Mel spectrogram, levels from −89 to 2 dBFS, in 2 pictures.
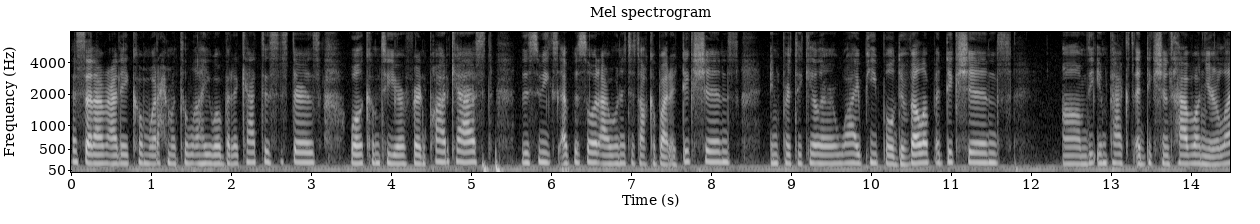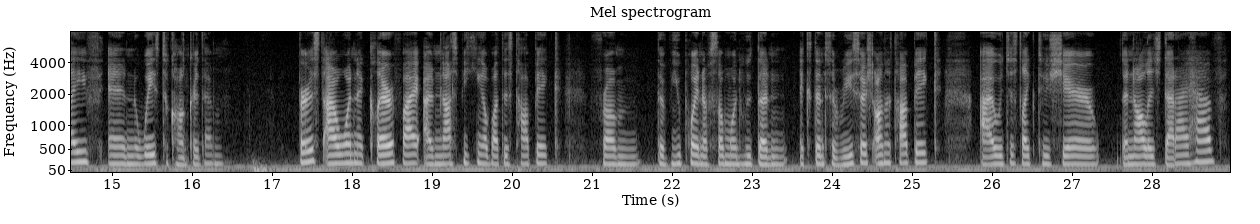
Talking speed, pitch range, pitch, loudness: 155 wpm, 175-200 Hz, 190 Hz, -26 LUFS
